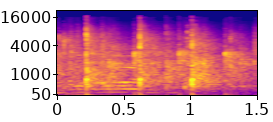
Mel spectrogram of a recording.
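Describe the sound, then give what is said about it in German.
A handful of scattered hand claps from an audience applauding the technician, sharp and fairly quiet, coming at uneven intervals about every few tenths of a second, with no voices over them. “Applaus.”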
